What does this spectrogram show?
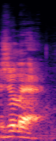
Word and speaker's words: Gillette: corrected on these matters don't pronounce the T at the end of my name I got it Kevin Juliette get away Kevin show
